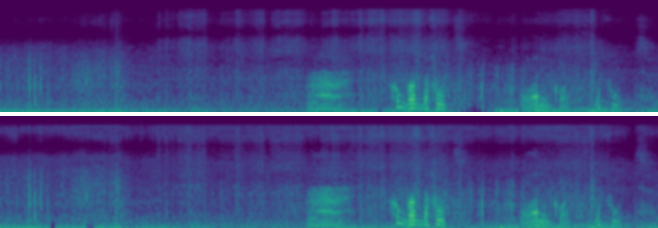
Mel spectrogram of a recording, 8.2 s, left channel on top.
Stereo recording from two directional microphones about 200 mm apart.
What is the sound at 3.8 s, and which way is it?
Roaring cats, 30° right (ahead or behind).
